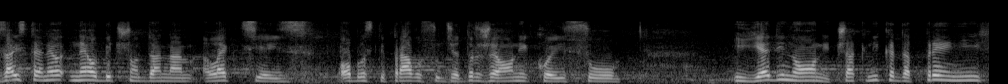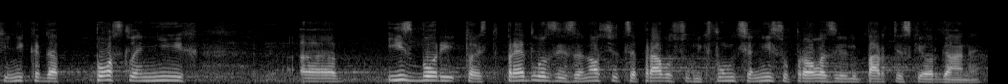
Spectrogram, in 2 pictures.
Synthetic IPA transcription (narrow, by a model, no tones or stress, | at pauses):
zajist̪ajeneobit͡ʂnod̪anamlekt̪sijeiz | oblˠast̪ipɾaʋo̞sud͡ʑad̪r̩ʒeo̞niko̞jisu | ijed̪ino̞onit͡ʃaknikad̪apɾeːɲiːxinikad̪a | po̞sleɲiːx | izbo̞ɾit̪o̞jest̪pɾeːd̪lˠo̞zizano̞siot̪sepɾaʋo̞sud̪nixfuŋkt̪sijaniːsupɾo̞lˠazilipaɾt̪ijskeoɾɡa̰ːnḛ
